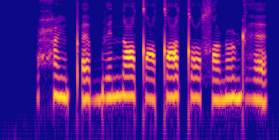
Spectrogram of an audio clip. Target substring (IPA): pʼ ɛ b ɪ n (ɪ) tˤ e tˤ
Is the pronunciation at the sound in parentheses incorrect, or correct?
incorrect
